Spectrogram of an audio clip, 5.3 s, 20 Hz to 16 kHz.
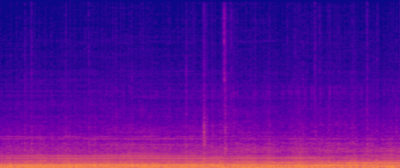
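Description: Airbus A320-211's CFM56 turbofan engines at takeoff thrust, heard from inside the cabin over the wing: a steady buzz-saw drone of several pitched tones over a deep rumble of the takeoff roll.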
